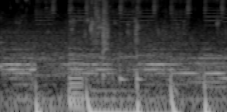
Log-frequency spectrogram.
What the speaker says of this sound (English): So we're gonna add some apple cider vinegar,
